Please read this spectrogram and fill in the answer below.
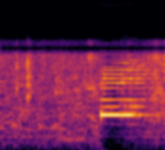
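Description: Electronic swim-meet starting horn giving one loud, steady beep about a second in, held for about half a second: the start signal for a backstroke heat. Murmur of the crowd before it.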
